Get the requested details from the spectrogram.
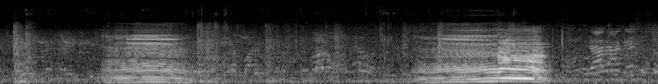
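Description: A cow moos loudly and close by, in long drawn-out calls.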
